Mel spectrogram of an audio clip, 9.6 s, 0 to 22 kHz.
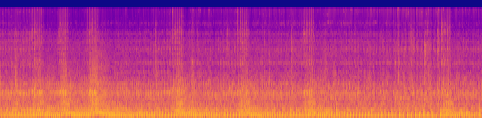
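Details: Shogun R110 single-cylinder motorcycle that died on entering first gear, after fixing a short circuit in the gear indicator light wiring: quick, even beat with light throttle blips and no stalling; running normally.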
